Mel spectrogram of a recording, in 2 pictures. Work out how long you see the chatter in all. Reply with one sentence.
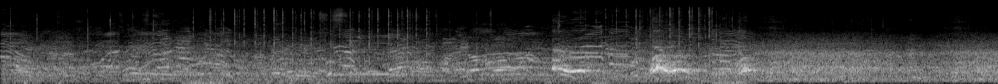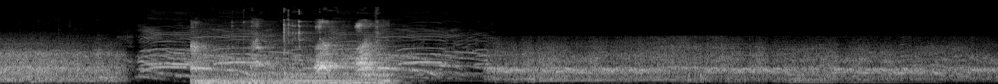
The chatter can be heard for 20 seconds in total.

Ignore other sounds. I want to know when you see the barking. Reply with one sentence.
The barking can be heard from 5.5 to 7.5 s and from 11.8 to 13.9 s.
